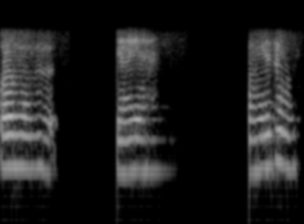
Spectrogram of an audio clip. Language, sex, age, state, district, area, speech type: Manipuri, female, 45-60, Manipur, Bishnupur, rural, conversation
